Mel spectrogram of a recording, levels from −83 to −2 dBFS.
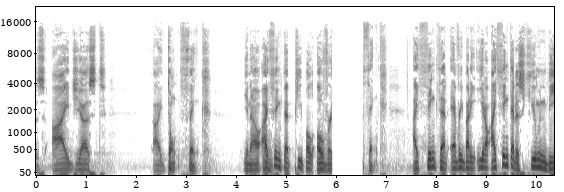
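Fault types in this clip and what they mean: Playback stall: The sound cuts out at 5.90 s and stays silent until 6.54 s, about 0.61 s. The player likely ran short of data.
Catch-up at higher speed: From 6.54 s to 9.54 s the audio runs 1.1 times fast, pitch raised about a semitone and a half, recovering lost time.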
